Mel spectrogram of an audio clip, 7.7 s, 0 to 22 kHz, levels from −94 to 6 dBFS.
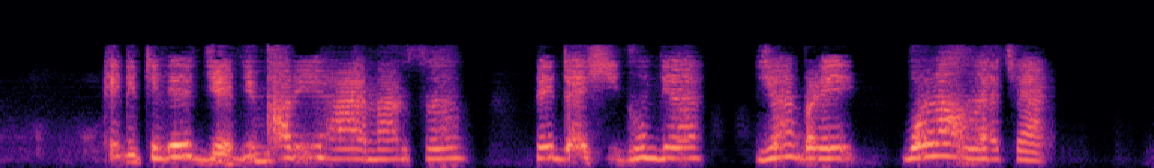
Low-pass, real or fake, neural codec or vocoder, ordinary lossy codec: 7.2 kHz; fake; codec, 44.1 kHz, 0.9 kbps, DAC; MP3, 48 kbps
